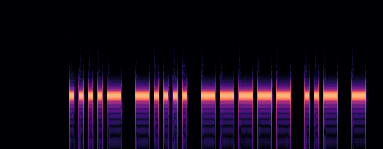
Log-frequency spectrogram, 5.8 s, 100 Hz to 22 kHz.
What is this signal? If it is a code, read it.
Morse code, heard as a keyed tone, about 17 wpm, 700 Hz. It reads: 460UT
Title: Code Groups - 5 Letter:Numbers - 17wpm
